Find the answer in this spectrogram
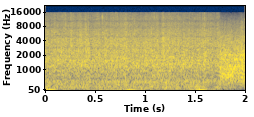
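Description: Steady hiss of rain on a car, heard from inside the cabin, with a low rumble that swells several times. The sound cuts off suddenly near the end.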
